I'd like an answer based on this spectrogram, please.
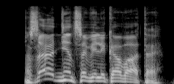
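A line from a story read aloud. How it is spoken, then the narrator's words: Snide gnome remark. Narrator (Russian): ехидно заметил гном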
